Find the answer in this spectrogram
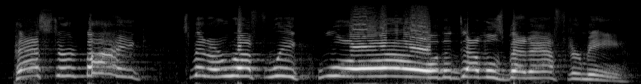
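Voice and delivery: very loud, very slow, high sarcastic complaining. Speaker imitates what people often say to him: sarcastic mocking imitation. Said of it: "This is so sarcastic".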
